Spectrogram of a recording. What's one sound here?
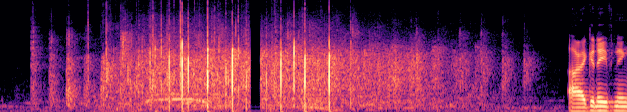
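An audience claps and cheers in a large room.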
